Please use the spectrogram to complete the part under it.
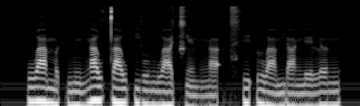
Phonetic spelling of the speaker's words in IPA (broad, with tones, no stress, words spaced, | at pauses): wa˧mə˨k̚mĩ˨˩ŋa˥˧w t̪a˦wpju˧ŋwa˧t͡ɕẽ˨˩m ŋa˨ʔt͡sʰi˦ʔ lwa˧mja˧ŋe˧ lə˦ŋ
